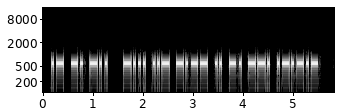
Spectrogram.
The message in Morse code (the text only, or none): AND BUYING.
